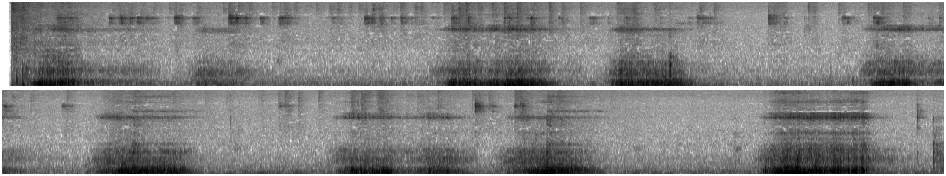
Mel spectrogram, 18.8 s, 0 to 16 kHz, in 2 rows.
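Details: Grandmother snoring: deep, rumbling snores recurring about 14 a minute in a quiet room.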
